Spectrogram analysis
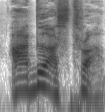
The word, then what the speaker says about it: Ad Astra: 것 같은데 그렇게 짜인 어 에서 a 를 점만 4 애로 발음 하겠어요 아드 아스트라 일텐데 일단 미쿡 영화이기 때문에 미국 친구들을 암투 이거 4 무조건 애도 발음 하니까 그래서 l 아스트라 로 국내에서도 개봉 하구요 예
